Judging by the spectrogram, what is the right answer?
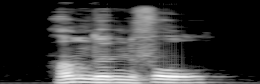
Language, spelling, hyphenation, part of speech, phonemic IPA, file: Dutch, handenvol, han‧den‧vol, noun / adverb, /ˈhɑndə(n)ˌvɔl/, Nl-handenvol.ogg
- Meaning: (adverb) while busy; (noun) plural of handvol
